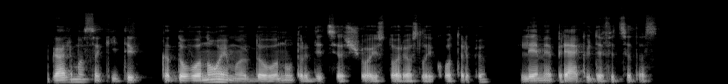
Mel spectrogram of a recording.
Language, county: Lithuanian, Vilnius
